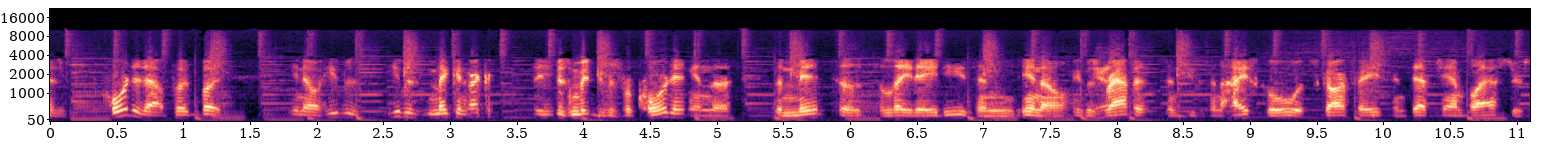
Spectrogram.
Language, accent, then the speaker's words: English; Galveston, Texas, United States; also born or lived in Houston; I'm from Galveston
